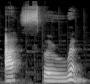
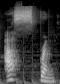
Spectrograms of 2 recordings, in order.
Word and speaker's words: aspirin: So this is another example where it really looks like there should be 3 syllables, right? Aspirin. It's just 2. Aspirin. Aspirin. So it's always pronounced this way.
